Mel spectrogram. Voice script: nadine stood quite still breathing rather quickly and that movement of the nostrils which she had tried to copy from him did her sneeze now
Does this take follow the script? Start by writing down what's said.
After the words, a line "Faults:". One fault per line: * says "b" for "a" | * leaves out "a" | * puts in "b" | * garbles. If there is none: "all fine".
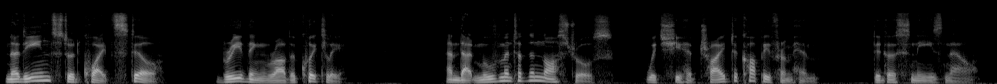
nadine stood quite still breathing rather quickly and that movement of the nostrils which she had tried to copy from him did her sneeze now
Faults:
all fine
